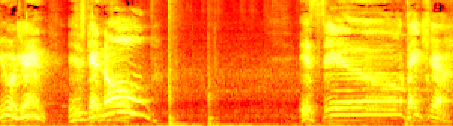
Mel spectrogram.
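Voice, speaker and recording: A man speaks at a very slow pace. His speech has long, frequent pauses. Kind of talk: player reading game dialogue in a comic voice. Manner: mocking, boastful.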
